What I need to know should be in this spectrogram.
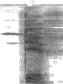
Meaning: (noun) 1. Clipping of difference 2. Clipping of differential
- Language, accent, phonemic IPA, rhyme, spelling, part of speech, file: English, Australia, /dɪf/, -ɪf, diff, noun / verb / adjective / proper noun, En-au-diff.ogg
